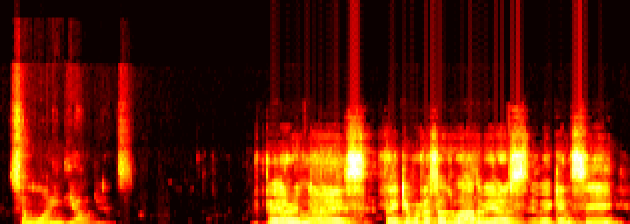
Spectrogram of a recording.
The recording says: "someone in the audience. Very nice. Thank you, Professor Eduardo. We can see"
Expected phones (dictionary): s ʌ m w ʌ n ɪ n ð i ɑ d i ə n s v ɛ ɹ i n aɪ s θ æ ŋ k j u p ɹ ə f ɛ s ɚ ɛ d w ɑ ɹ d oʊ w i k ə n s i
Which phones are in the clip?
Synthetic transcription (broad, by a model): s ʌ m w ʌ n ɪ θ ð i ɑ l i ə n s v ɛ ɹ i n aɪ s θ æ ŋ k j u p ɹ ə f ɛ s ɚ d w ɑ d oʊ w i k ə n s i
